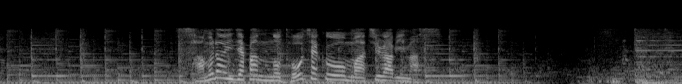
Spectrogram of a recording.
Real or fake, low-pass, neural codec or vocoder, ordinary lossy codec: real; 5.4 kHz; none; none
